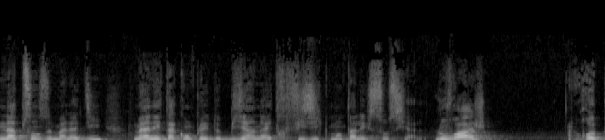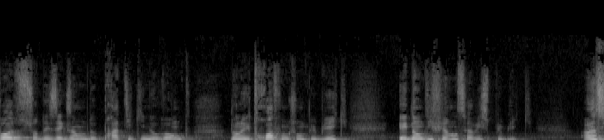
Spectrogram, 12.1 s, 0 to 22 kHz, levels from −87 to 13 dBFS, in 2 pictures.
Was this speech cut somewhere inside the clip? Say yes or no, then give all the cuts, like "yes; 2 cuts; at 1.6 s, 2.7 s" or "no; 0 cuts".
yes; 1 cut; at 4.3 s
